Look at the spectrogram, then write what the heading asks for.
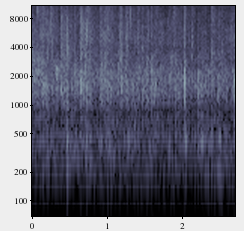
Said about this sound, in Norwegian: Skal vi si liksom applaus for den eh, innspillingen?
